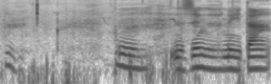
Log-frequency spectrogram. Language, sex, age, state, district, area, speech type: Bodo, female, 45-60, Assam, Baksa, rural, spontaneous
